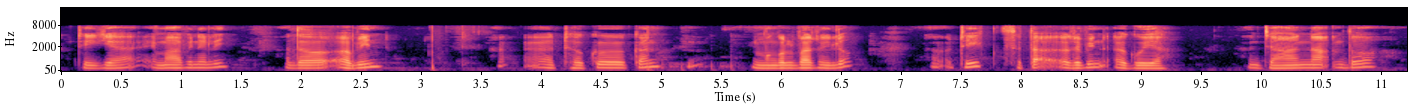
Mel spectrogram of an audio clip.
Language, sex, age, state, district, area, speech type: Santali, male, 18-30, Jharkhand, East Singhbhum, rural, spontaneous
